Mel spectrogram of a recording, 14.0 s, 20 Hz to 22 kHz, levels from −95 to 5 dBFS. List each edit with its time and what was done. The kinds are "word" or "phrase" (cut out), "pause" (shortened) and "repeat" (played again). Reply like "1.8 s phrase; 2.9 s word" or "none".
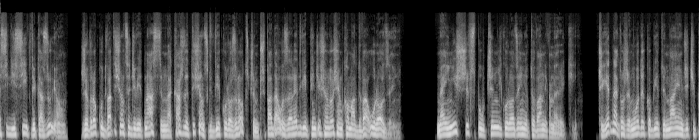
4.2 s word; 11.0 s word; 11.7 s pause; 12.4 s phrase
